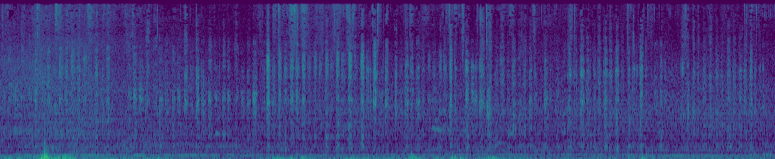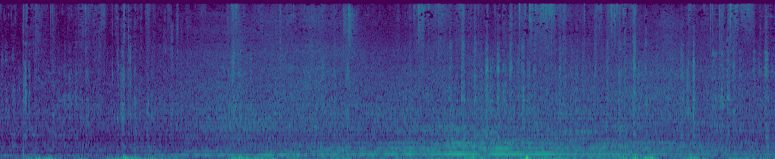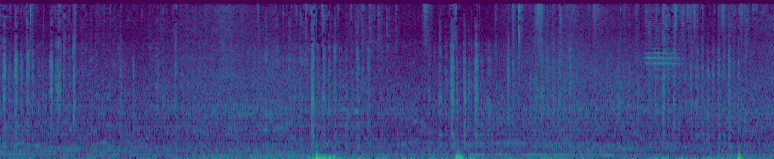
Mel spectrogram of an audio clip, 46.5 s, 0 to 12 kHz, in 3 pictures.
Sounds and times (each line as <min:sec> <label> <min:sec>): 0:00.0 Dog Breathing 0:46.4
